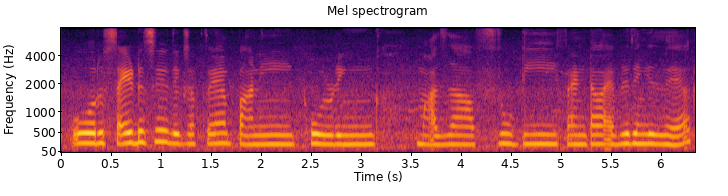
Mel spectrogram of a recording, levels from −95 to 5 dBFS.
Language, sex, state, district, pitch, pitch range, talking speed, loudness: Hindi, female, Maharashtra, Dhule, 225 Hz, 215-235 Hz, 140 wpm, -15 LUFS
